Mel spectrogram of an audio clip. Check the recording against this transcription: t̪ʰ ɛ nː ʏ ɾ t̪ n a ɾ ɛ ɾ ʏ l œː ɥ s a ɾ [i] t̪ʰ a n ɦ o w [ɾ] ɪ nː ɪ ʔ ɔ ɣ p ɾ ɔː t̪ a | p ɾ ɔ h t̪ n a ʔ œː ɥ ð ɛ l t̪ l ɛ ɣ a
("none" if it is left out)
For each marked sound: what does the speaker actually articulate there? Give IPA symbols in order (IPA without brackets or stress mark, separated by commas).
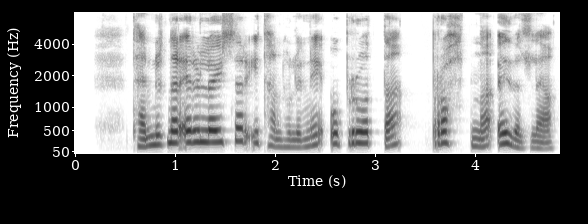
i, l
